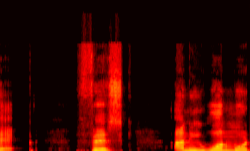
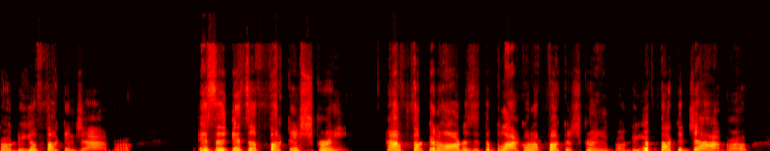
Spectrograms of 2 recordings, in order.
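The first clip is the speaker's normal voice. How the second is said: acted calm, casual cursing with swooping pitch; 2 semitones higher than usual. Retelling Kyler Murray cursing out the offensive line at dinner, imitating his calm cursing. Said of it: "Kyler Murray is so calm".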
